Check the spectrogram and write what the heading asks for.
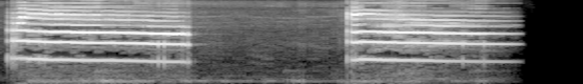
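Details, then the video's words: Domestic cat giving two drawn-out, steady meows, each over a second long, separated by a short pause. Both are bright, high-pitched and nasal, with a faint low rumble underneath. "CARNIVORES SOUND CAT"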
